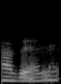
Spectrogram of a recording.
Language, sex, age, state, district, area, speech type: Malayalam, female, 30-45, Kerala, Kasaragod, rural, conversation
